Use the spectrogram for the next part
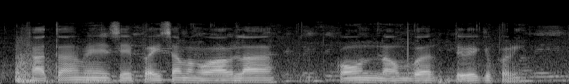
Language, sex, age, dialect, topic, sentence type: Bhojpuri, male, 18-24, Southern / Standard, banking, question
